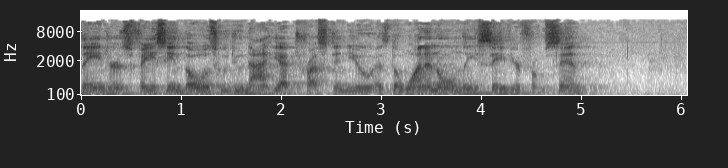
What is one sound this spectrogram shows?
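A man sings through a microphone in an echoing hall.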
